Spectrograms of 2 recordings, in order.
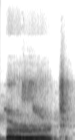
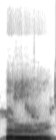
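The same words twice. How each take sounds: First: Bird with the tongue pulled back, R held hard; strong American R. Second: Bird with the tongue pulled back, R held; strong American R. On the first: Teacher modelling a strong R for the class. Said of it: "a gente pronuncia ele bem forte". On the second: Teacher asking students to try the R. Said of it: "sua língua tá sendo puxada pra trás". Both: Shown as a demonstration.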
